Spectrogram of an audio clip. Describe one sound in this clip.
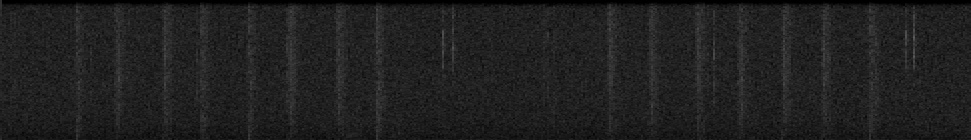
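Footsteps crunch steadily on dry grass and dirt.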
